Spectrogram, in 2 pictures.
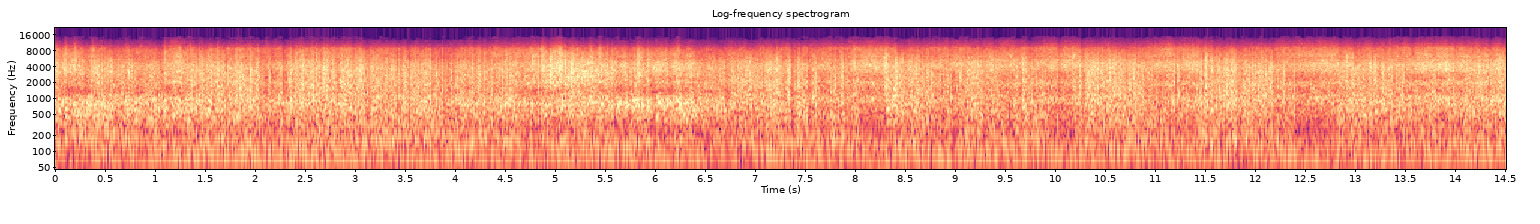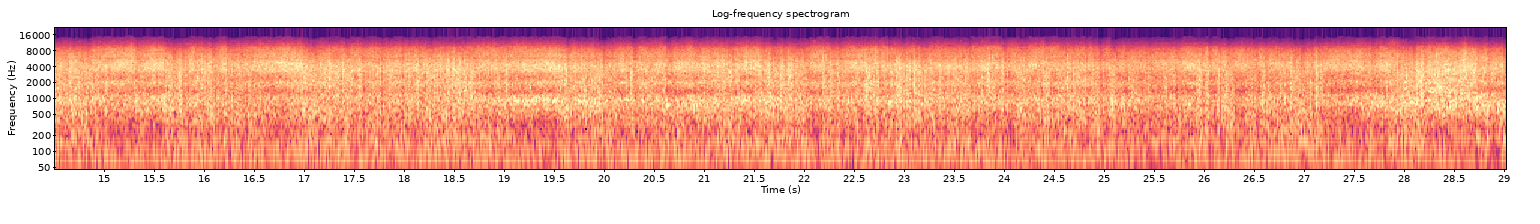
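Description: Indian Railways ICF passenger coach running at speed: a steady, loud rumble of wheels on rail, with wind noise.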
